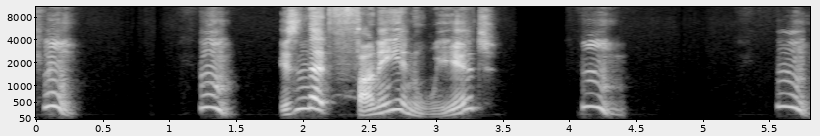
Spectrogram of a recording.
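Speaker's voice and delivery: hum, then muse it slowly and high; Nick impression. Shown as a demonstration. Showing chat how to do Nick, slow high musing. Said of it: "If you wanna do a Nick impression".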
